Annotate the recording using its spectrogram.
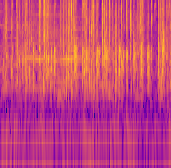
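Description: A group of people clapping their hands: dense, irregular applause.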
